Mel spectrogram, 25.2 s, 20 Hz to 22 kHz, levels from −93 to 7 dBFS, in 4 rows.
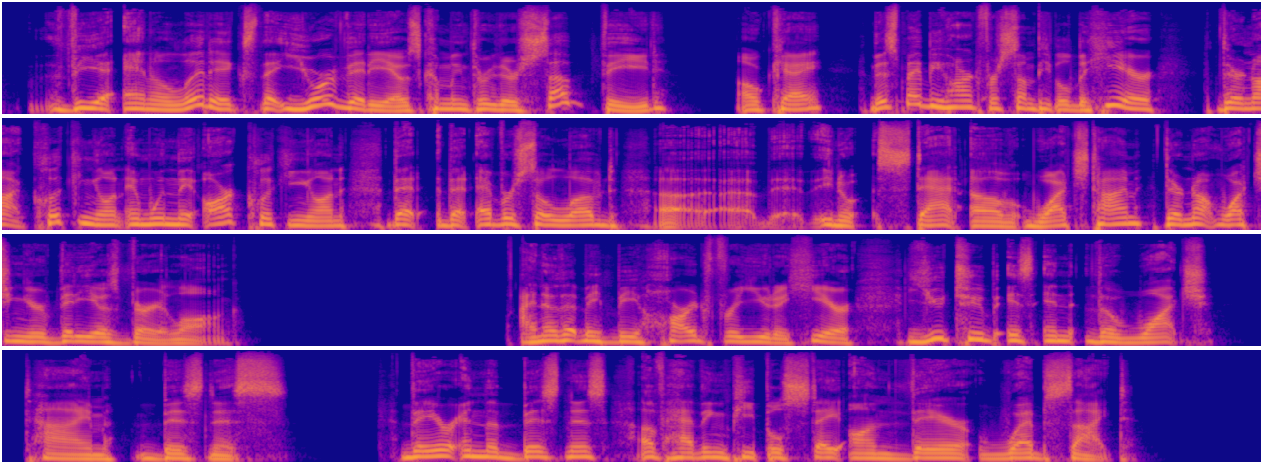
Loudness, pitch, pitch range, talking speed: -23 LUFS, 135 Hz, 120-155 Hz, 185 wpm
